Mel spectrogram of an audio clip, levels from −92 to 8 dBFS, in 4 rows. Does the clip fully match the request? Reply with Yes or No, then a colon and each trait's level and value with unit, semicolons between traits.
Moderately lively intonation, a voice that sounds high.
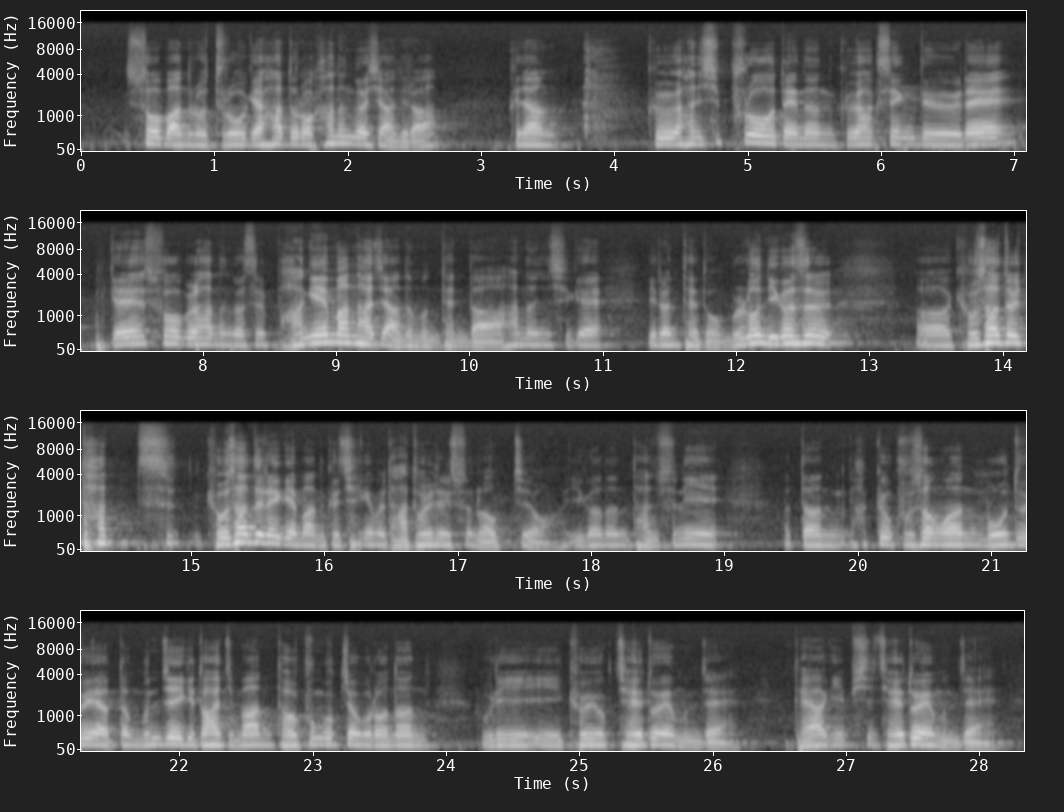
No: average, 3.1 semitones; low, 135 Hz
